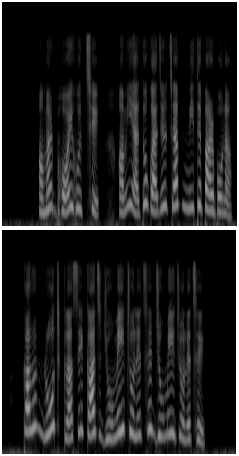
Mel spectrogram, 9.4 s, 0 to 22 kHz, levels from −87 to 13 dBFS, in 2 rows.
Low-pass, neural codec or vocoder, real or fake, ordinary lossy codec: none; codec, 24 kHz, 0.5 kbps, DualCodec; fake; none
